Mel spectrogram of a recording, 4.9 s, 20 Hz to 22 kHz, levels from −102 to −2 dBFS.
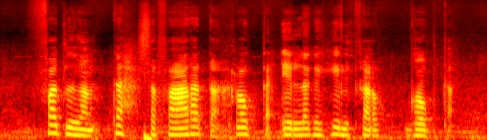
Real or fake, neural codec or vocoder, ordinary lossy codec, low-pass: fake; codec, 44.1 kHz, 3.4 kbps, Pupu-Codec; none; none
